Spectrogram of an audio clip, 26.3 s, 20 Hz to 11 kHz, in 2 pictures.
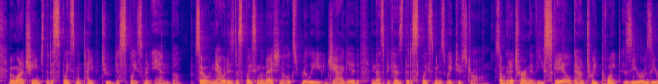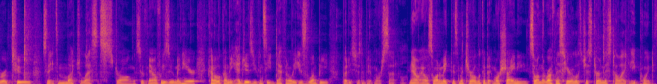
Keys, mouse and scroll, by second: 0.5 click, 2.0 click, 2.6-3.0 scroll down 2, 3.9-6.1 scroll down 5, 4.5-6.1 middle drag, 6.3-6.6 middle drag, 6.9 middle drag, 7.3-9.6 scroll up 2, 7.3 middle click, 7.9-9.7 drag, 9.6 scroll up 1, 9.8-11.1 middle drag, 11.0-13.4 drag, 13.4 typing, 13.6 Return, 14.5-18.9 scroll up 1, 15.1 shift+middle drag, 15.4-16.0 shift+middle drag, 16.1-16.6 shift+middle drag, 16.8 shift+middle drag, 17.1 shift+middle drag, 17.5-18.0 shift+middle drag, 18.2-19.8 shift+middle drag, 18.9-19.4 shift+scroll up 1, 19.4-21.3 scroll down 1, 19.9 shift+middle click, 20.6 shift+middle drag, 20.9-21.3 shift+middle drag, 21.8-22.3 middle drag, 22.3-23.7 scroll up 1, 22.4-23.9 middle drag, 23.7 scroll up 1, 23.9 click, 24.2 click, 25.1-26.3 typing, 25.2 Return.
